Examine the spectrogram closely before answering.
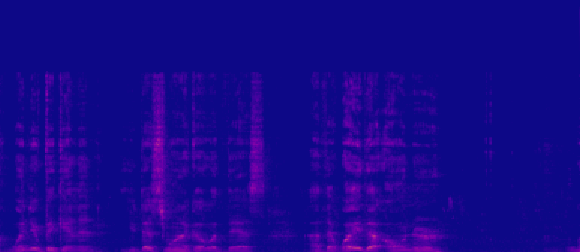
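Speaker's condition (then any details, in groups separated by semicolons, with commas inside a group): Cerebral palsy; breathing fine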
